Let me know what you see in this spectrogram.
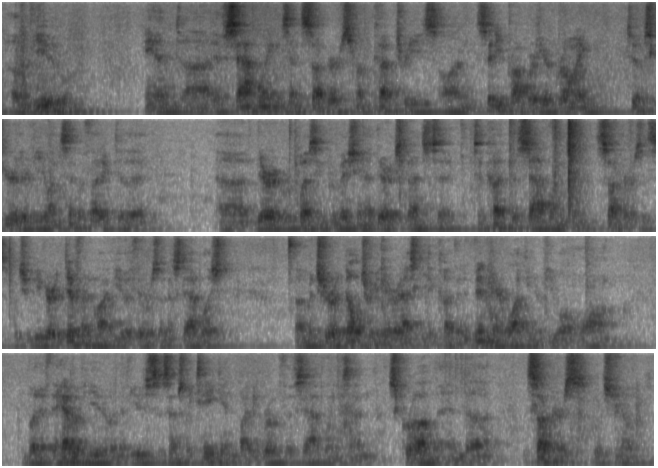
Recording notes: Live recording of Astoria City Council meeting. Held in council chambers at 1095 Duane Street, 7 pm. This recording begins slightly after the opening gavel.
